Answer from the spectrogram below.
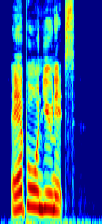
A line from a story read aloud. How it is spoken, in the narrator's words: shouted, over the roar of battle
